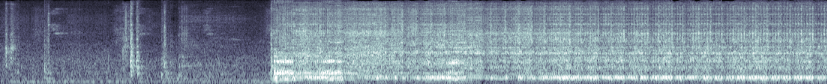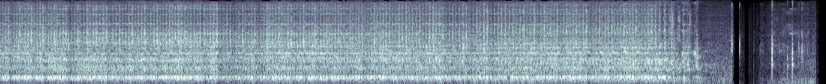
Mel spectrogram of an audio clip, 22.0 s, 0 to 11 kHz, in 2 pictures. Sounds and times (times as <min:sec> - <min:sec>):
Vehicle: 0:00.0 - 0:20.8
Idling: 0:03.6 - 0:20.4
Medium engine (mid frequency): 0:03.6 - 0:20.8.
